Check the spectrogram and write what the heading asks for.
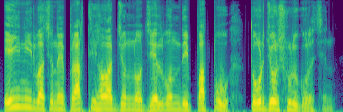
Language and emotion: Bengali, neutral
